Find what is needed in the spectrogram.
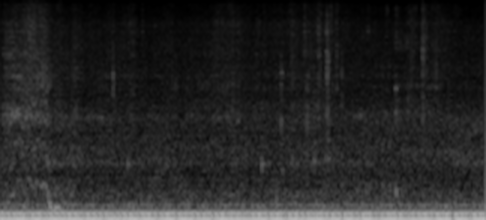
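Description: Car engine idling, heard inside the cabin as a steady low drone, with a brief faint rustle near the start.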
